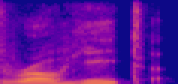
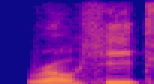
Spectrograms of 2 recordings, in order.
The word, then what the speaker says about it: Rohit: Early in politics, Ro Khanna, his real name is Rohit, or Rohit. Rohit is how I think you would pronounce it.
